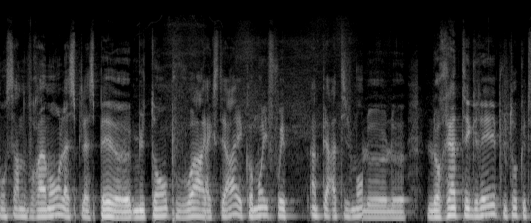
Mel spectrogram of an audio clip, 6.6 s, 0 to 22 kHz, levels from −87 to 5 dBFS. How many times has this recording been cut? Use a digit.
4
